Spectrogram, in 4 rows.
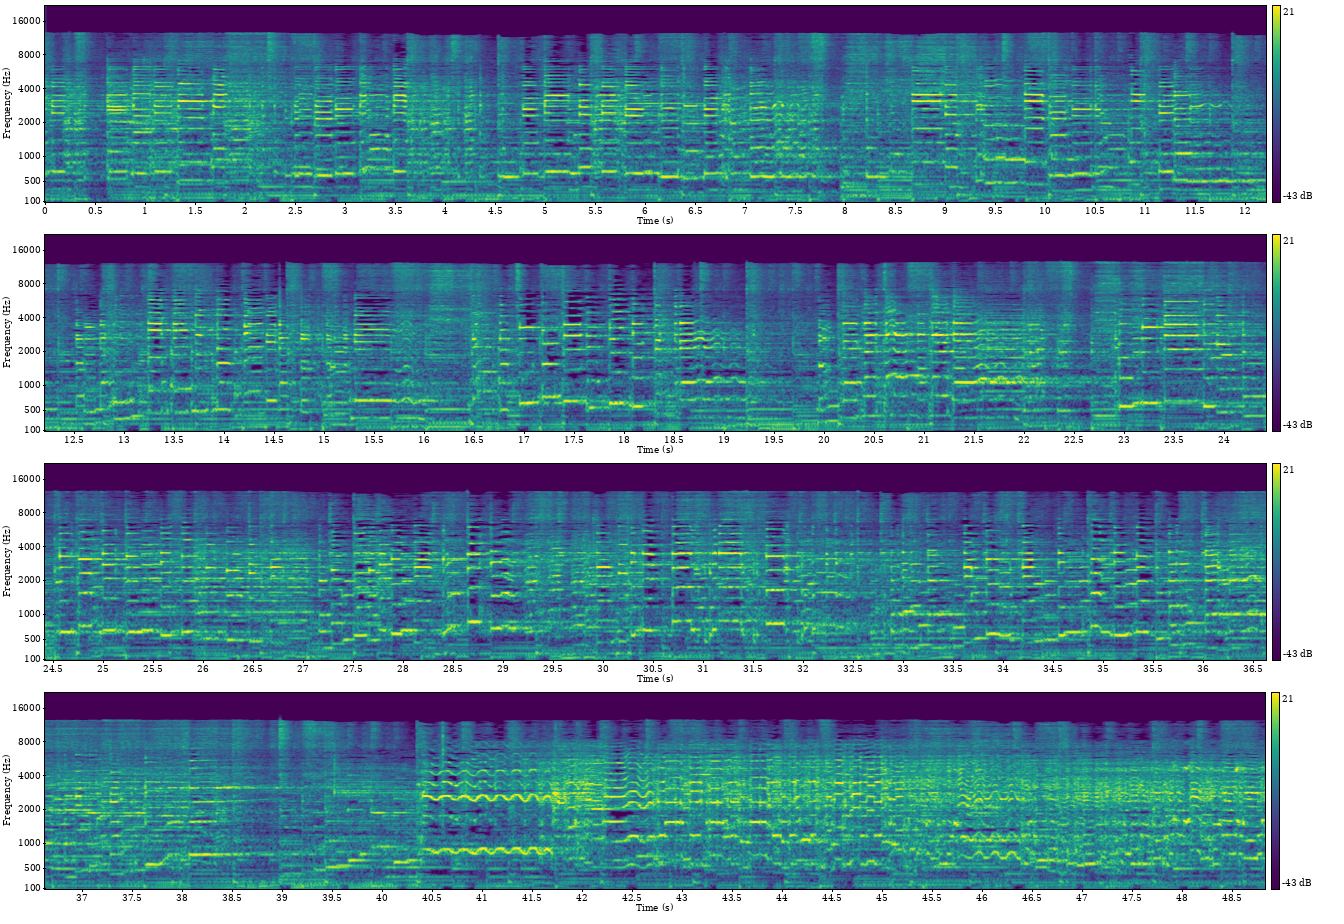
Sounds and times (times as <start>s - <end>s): Music: 0.0s - 48.8s.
